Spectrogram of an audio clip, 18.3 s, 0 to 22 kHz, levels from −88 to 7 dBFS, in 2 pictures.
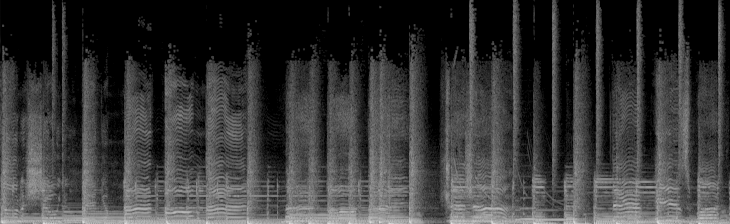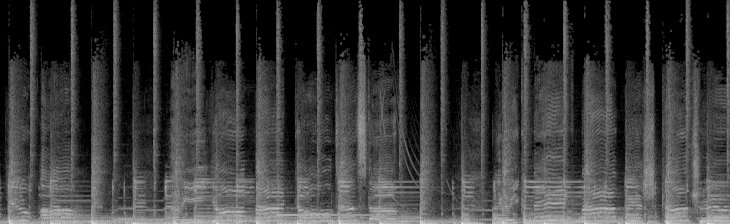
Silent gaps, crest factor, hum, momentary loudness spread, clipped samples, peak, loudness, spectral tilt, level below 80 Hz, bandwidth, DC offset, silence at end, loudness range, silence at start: none; 16 dB; none; 4 LU; under 0.1%; 0 dBFS; -19 LUFS; -5.5 dB/octave; -22 dBFS; over 20 kHz; under 0.1%; 0 s; 1 LU; 0 s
